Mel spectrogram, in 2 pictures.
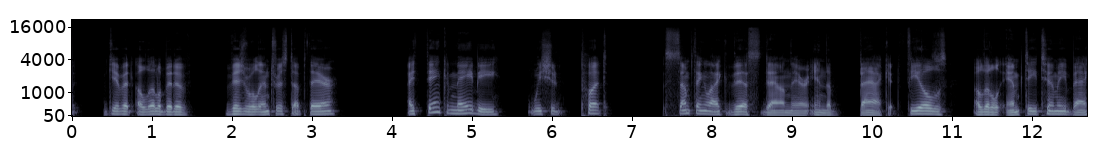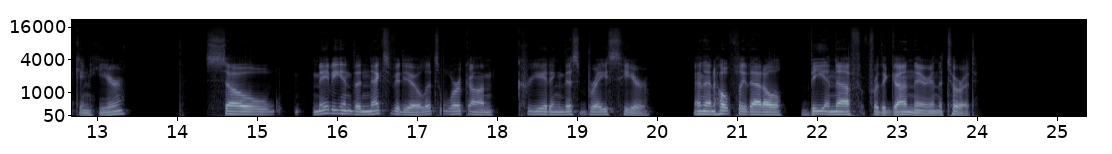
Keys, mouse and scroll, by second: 4.5-5.4 scroll down 7, 5.4 shift+middle click, 5.8-6.2 scroll up 3, 6.2 shift+middle click, 7.0-7.4 scroll down 1, 9.5 shift+middle click, 10.0 scroll up 4, 10.3 shift+middle click, 10.7 middle click, 11.6 middle click, 11.8 shift+middle click, 15.4 scroll down 1, 15.8 shift+middle click, 15.9 shift+middle click, 17.1 scroll up 2, 17.4 shift+middle click, 20.8 middle click, 21.9 scroll down 4, 22.4 shift+middle click, 22.8 middle click.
